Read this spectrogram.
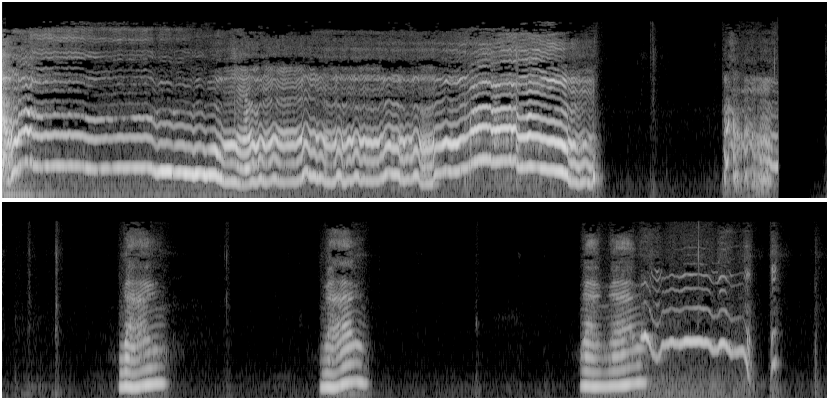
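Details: Dog singing in a small room: a long, wavering howl lasting about six seconds with quavering pitch, followed by four short whining howls spaced a couple of seconds apart.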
